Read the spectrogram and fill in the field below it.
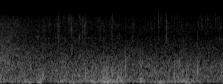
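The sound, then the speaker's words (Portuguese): Heavy rain pours down in a dense, continuous hiss, fairly loud, with a low rumble underneath like thunder, as the rain grows heavier near the border of São Paulo and São Caetano. No one speaks. “Aí a chuva aumentou e a gente teve de correr deixando o nosso bolsonarista para trás.”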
